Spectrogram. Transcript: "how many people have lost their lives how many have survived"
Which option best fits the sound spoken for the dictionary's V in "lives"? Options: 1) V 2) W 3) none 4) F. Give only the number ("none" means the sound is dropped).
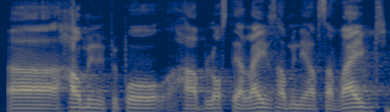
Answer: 1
